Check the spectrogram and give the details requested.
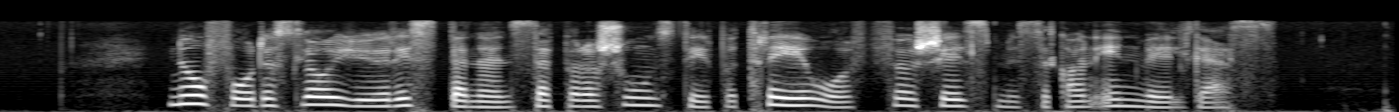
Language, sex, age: Norwegian, female, 34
